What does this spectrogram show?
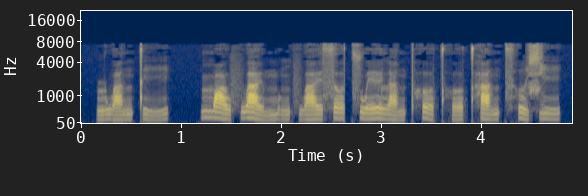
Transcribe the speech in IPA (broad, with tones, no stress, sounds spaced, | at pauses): ɻ w a˨˦ n t̪ i˨˦ | m ɑ˥˨ ʊ̯ f w a˥˨ ɪ̯ m ʊ˨˦ ŋ f w a˨˦ ɪ̯ s ɤ˦ t͡s w e˦ ɪ̯ l a˨˦ n pʰ ɤ˥˨ t̪ʰ ɤ˨˦ t̪ʰ a˦ n t͡sʰ ɹ̩˥˨ ɕ i˦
